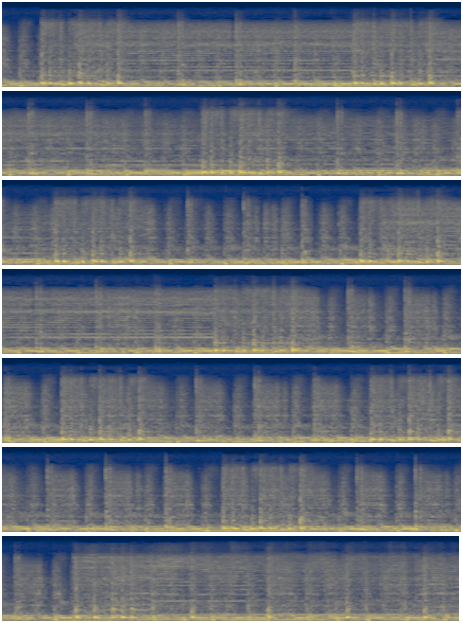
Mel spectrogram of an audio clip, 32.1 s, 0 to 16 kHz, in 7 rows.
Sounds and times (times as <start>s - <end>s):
Music: 0.0s - 32.1s.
